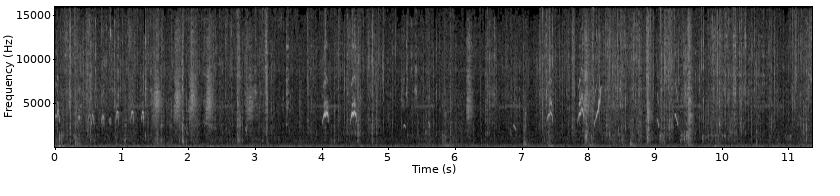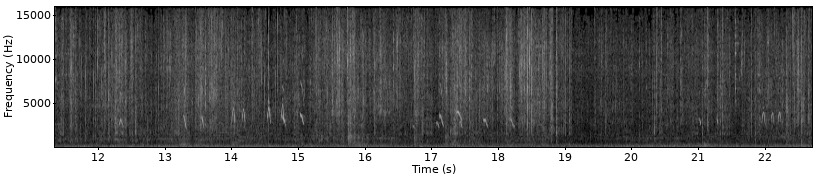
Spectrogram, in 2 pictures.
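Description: A brood of ducklings peeping in short, high chirps while they feed, with scattered soft clicks and a steady low hum underneath.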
